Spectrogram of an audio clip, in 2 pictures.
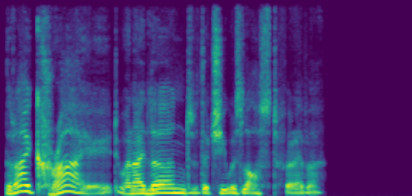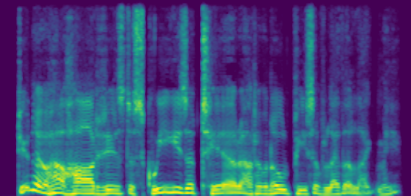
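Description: A man voicing an older gentleman villain in an audiobook, with florid, mock-courteous, taunting speech. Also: a little high, creaky, breathy edge, no room sound, studio quality, voice pushed up, heavily acted. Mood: grim accusation. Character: menacing, theatrical old gentleman crime boss, mocking and sentimental. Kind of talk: dramatic audiobook character acting.

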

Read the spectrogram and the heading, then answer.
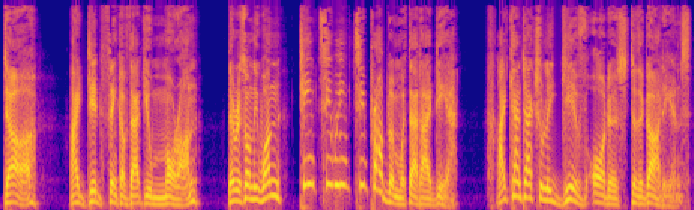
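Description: A man voicing an arrogant, excitable alien artificial intelligence in an audiobook, with a sarcastic, condescending, theatrical manner. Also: mid-range voice, normal speed, slightly rough, no room sound, clean studio sound. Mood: mocking, exasperated. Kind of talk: audiobook character voice.

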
